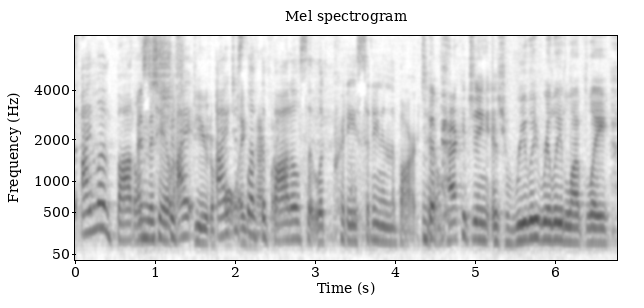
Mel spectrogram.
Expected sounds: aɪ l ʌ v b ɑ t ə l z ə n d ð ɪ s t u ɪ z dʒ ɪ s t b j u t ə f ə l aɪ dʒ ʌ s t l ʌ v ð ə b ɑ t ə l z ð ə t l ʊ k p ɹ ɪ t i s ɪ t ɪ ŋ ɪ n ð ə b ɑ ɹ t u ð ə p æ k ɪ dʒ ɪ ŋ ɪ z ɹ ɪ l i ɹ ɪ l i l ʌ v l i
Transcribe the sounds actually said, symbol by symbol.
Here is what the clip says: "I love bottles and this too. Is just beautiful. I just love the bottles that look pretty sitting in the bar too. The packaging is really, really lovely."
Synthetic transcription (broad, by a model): aɪ l ʌ v b ɑ t l ə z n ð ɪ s t u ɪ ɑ ɪ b j u t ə f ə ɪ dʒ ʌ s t l ʌ v ð ə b ɑ t l z ð ə t l ʊ k p ɹ ɪ t i s ɪ t ɪ ŋ ɪ n ð ə b ɑ ɹ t ð ə p æ k ɪ dʒ ɪ ŋ ɪ z ɹ ɪ l i ɹ ɪ l i l ʌ v l i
